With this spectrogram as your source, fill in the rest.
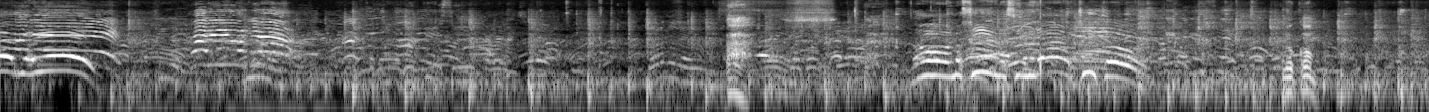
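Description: A crowd of spectators shouts and cheers from a distance, outdoors.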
